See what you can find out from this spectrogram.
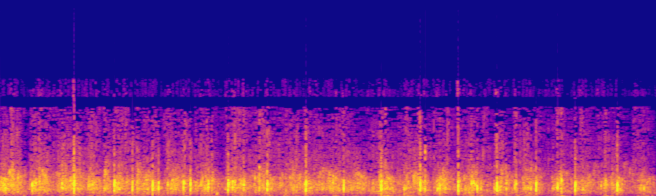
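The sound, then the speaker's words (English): A large audience applauds steadily, a dense wash of many hands clapping at once, loud and sustained without pause for several seconds. “Applaud this guy.”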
